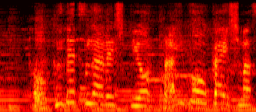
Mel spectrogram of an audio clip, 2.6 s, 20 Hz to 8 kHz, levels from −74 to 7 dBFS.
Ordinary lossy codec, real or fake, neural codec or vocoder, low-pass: none; fake; codec, 44.1 kHz, 2.6 kbps, SNAC; 7.2 kHz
